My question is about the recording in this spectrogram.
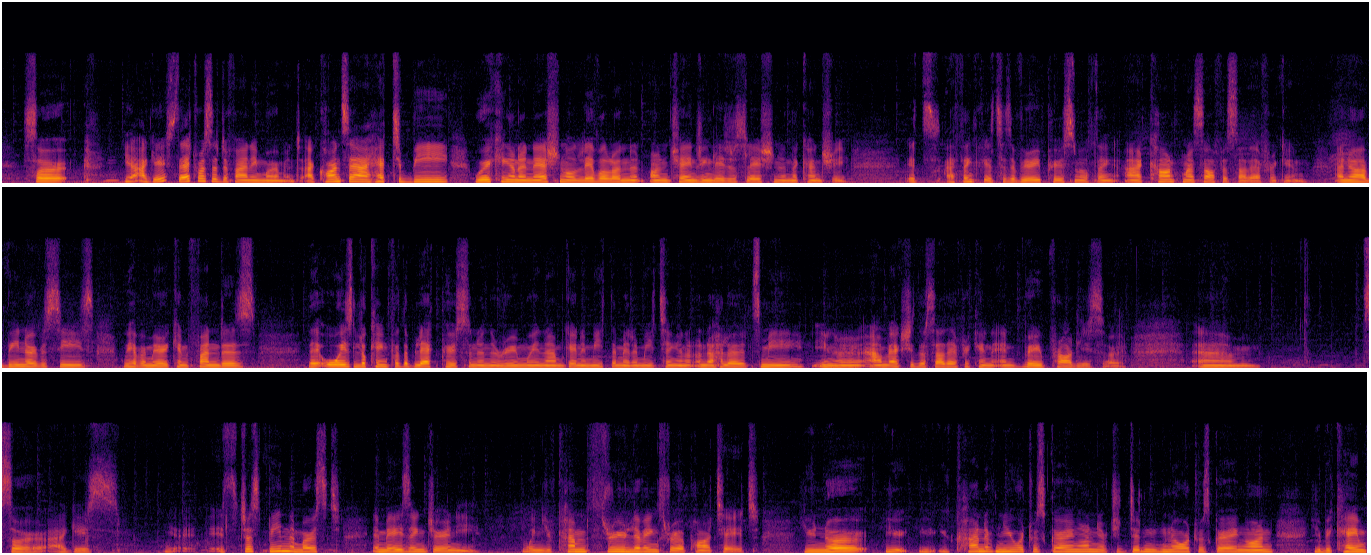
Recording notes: Live from the Heritage Tour's 1st stop in Durban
